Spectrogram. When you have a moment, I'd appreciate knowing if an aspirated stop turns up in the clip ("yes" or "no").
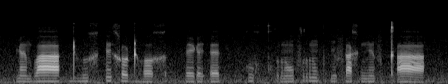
yes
